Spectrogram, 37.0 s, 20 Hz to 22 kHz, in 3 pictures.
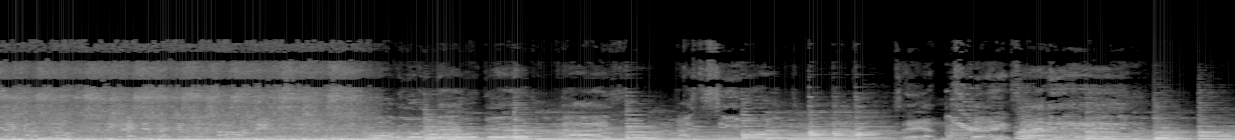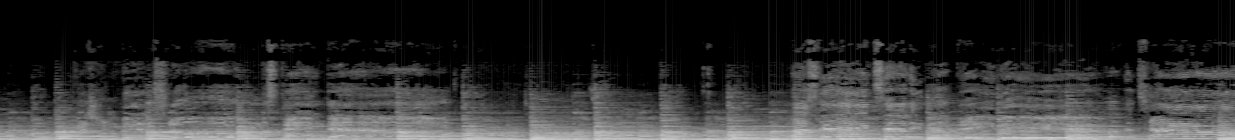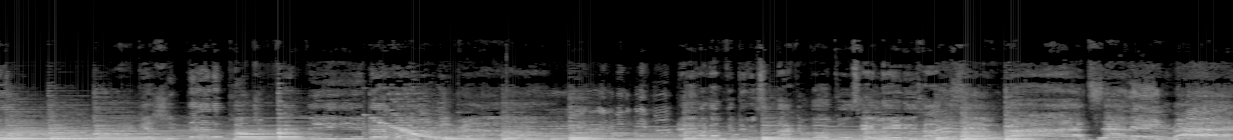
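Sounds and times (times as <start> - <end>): man singing: 0.0 - 17.7, 20.2 - 37.0
piano playing: 0.0 - 37.0.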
